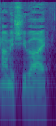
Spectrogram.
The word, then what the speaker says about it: Kamishibai: And he was originally introduced, made his debut in Paper Theater, or Kamebashi. Am I pronouncing it right? Once again, people, I'm sorry. – Kamishibai, yes, thank you.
